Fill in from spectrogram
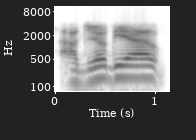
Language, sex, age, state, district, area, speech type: Santali, male, 18-30, West Bengal, Purulia, rural, conversation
